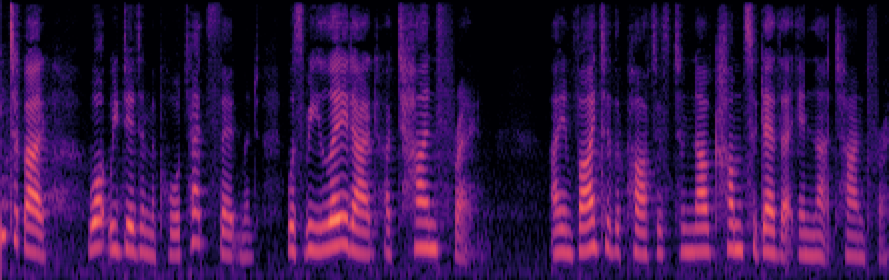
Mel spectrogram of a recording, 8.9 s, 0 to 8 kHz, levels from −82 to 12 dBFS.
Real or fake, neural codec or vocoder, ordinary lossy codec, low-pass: fake; codec, 16 kHz, 0.5 kbps, FunCodec, trained on LibriTTS, 25 frames a second; none; none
